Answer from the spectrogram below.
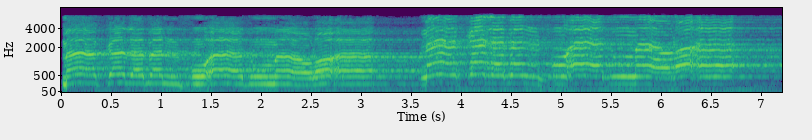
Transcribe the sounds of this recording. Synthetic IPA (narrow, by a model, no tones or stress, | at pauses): maːkaðabalfʊʔaːd̪ʊmaːɾˤɑʔaː | maːkaðabalfʊʔaːd̪ʊmaːɾˤɑʔaː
